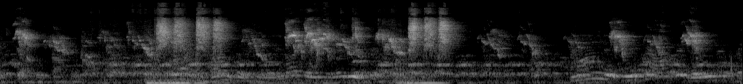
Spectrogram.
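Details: Pet budgerigars chattering indoors, dense overlapping chirps and harsh squawks in loud bursts, with softer warbled notes between them and a faint voice in the background.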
